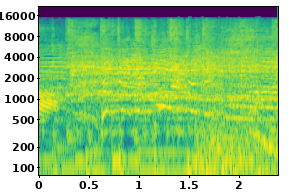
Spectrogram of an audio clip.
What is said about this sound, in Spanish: Así que con este grito, ¡hija!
